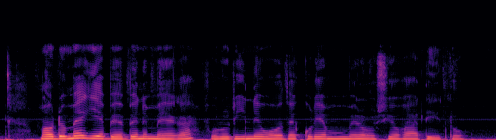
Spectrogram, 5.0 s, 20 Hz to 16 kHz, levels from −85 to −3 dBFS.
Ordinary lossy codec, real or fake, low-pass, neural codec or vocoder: none; real; 10.8 kHz; none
